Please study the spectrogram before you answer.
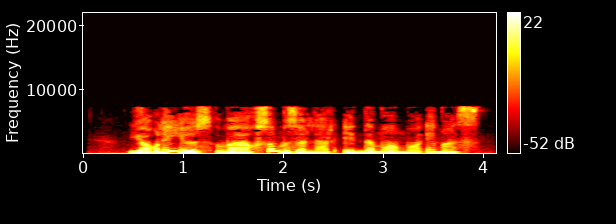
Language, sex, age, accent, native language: Uzbek, female, 19-29, Qashqadaryo, Uzbek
